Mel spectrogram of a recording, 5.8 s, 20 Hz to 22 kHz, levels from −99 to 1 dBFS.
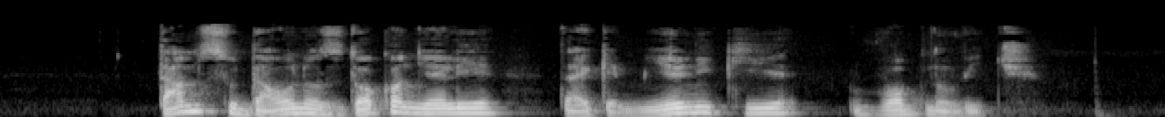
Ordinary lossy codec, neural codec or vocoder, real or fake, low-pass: MP3, 64 kbps; none; real; 9.9 kHz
